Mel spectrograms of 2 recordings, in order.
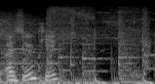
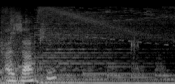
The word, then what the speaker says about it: Azuki: It is phonetic, I guess. I feel like it's phonetic. It's just Azuki. I really can't think of another way to pronounce it. Azaki?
